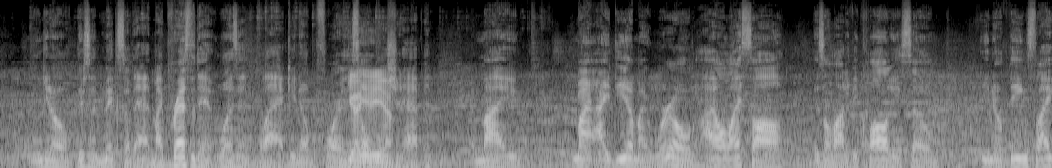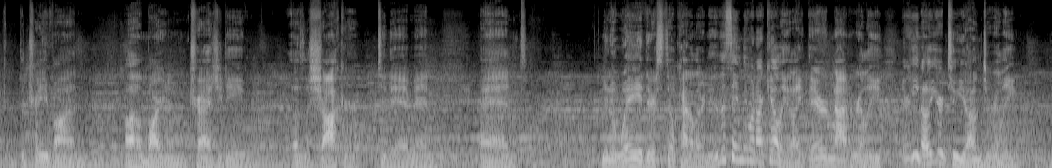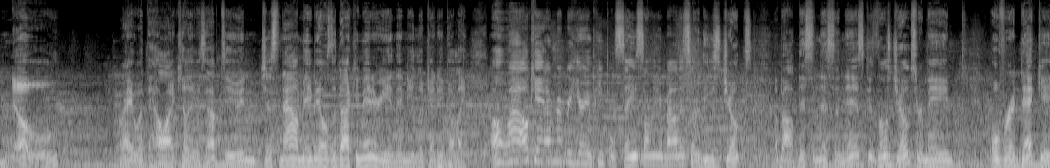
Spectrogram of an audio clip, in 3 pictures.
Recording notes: With some brews at 8th Wonder Brewery in Houston Texas.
